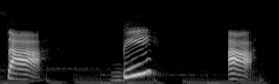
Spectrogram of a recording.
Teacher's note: Qual é a sílaba mais forte aí? É o bi. Fica na penúltima sílaba.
